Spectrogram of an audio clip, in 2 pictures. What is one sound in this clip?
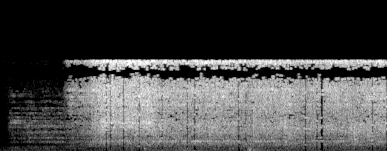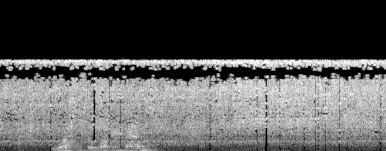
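Water runs from a tap and splashes into a sink.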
